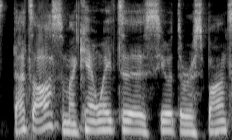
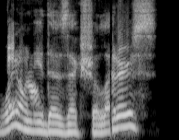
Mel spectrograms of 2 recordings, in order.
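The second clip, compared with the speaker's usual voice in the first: ordinary talk, nothing marked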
